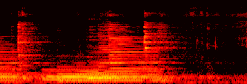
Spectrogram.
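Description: Nylon-string classical guitar playing a few chords through a stage microphone, two chords struck about a second apart, the last one ringing and fading near the end. The chords test the level after the guitarist asks whether he sounds too loud.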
